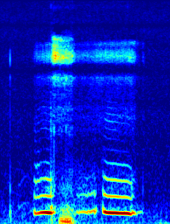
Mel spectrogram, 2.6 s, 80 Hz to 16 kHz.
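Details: Snoring: a sleeping 4-month-old husky puppy gives two drawn-out, whistling, buzzing breaths with a softer rumble between them.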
